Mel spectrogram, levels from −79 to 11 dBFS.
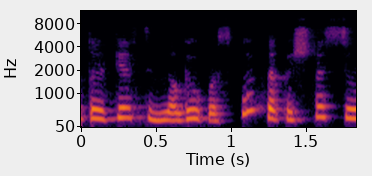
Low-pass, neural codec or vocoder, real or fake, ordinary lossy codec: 7.2 kHz; codec, 16 kHz, 0.5 kbps, FunCodec, trained on Chinese and English, 25 frames a second; fake; Opus, 32 kbps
